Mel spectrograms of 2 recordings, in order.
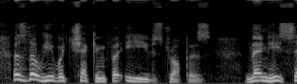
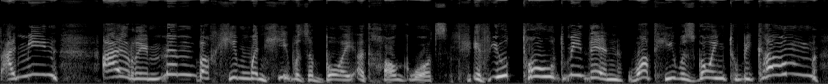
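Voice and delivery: musing landlady; 13 semitones higher than usual. Acted. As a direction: reminisce in disbelief, high voice. Voices Rossmerter reminiscing.

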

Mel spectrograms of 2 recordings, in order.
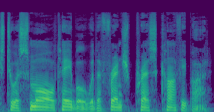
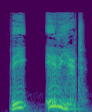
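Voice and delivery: high-pitched burst of exasperation; seething sputter; 12 semitones higher than usual. A narrator's reading. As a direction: sputter it out, fuming. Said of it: "Midge sputtered, seething".

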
